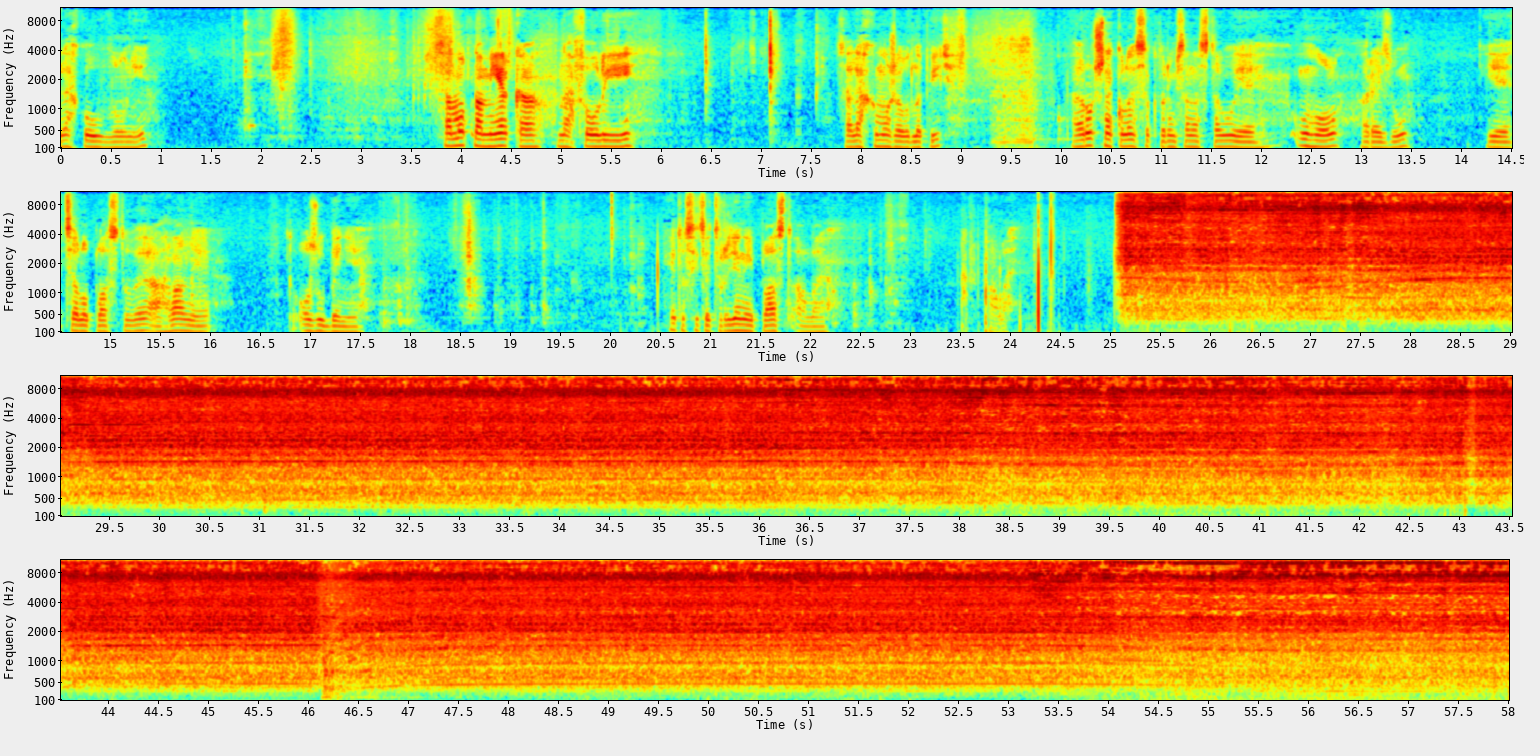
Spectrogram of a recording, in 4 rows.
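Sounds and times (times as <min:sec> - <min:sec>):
table saw whirring: 0:25.1 - 0:58.0.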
